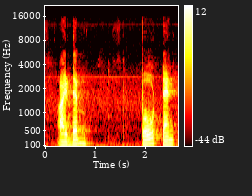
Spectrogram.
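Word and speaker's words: idempotent: हैं आईडम पोटेंट लॉ मैंने जानबूझ के ना डॉट लगाया so that we can pronounce it properly आईडम पोटेंट लॉ ठीक है बेसिकली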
